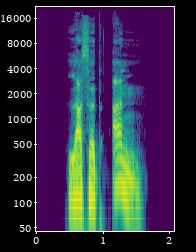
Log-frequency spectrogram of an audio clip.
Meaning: second-person plural subjunctive I of anlassen
- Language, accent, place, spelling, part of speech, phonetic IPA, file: German, Germany, Berlin, lasset an, verb, [ˌlasət ˈan], De-lasset an.ogg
